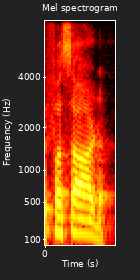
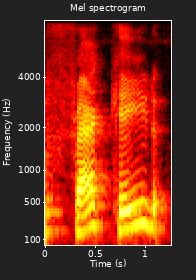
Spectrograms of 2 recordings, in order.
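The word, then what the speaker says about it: façade: ಹಿಂಗಇದೆ ಅಂತ ನನಗೂ ಗೊತ್ತಿಲ್ಲಎಸಎಡಿ ಇದು ಫ್ಯಾಕೈಡ್ ಆಕ್ಚುಲಿ ಅದು ಅದರ ಉಚ್ಚಾರಣೆ ನೋಡಿದಾಗ ಫ್ಯಾಕೈಡ್ ಅಥವಾ ಫೇಕೈಡ್ ಅಂತ ಅನ್ಸಬಹುದು ಬಟ್ ಬಟ್ ಆಕ್ಚುವಲಿ ಅದು ಉಚ್ಚಾರಣೆ ಫಸಾಡ್ ಫಸಾಡ್ ವಿಚಿತ್ರ ಅಂತ ಅನ್ಸುತ್ತೆ ಆ ಫಸಾಡ್ ಫಸಾಡ್.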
